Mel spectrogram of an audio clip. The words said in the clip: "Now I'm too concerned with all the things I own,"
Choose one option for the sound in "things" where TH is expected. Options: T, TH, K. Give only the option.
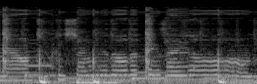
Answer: TH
